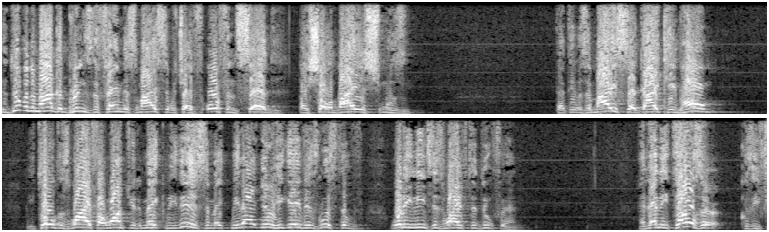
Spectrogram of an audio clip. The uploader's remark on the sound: Shiur recorded in Yeshivas Ohr Reuven, Monsey NY.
